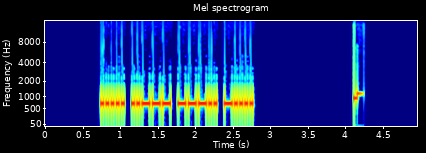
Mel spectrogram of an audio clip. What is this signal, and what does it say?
Morse code, heard as a keyed tone, about 34 wpm, 700 Hz. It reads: 5286
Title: Numbers - 4-Digit 35wpm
